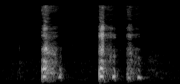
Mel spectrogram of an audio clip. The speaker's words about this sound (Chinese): 我们在一座巨大的城市上方，这里所有的东西都在冒烟，房子、工厂、汽车、人。艾路伊斯话还没说完，就咳嗽起来。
